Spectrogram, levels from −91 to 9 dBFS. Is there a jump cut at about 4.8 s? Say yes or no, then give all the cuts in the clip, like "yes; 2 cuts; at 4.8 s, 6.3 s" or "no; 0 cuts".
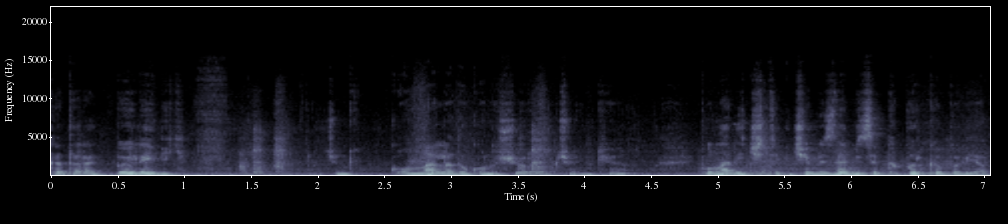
yes; 1 cut; at 4.8 s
